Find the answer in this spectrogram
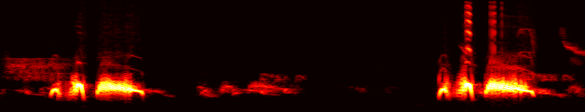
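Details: Spotted dove delivering its 'thúc' coo twice, about four seconds apart. Each phrase is two brief, low, bent notes and then a drawn-out burred coo, with quiet murmuring notes in the gap.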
